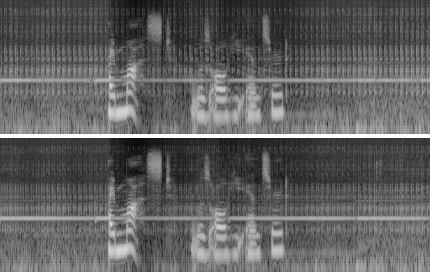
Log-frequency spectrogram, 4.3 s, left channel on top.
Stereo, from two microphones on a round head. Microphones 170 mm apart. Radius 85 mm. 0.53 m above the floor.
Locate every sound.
0.0 s a vehicle: 40° right (ahead or behind); by 4.3 s 30° right (ahead or behind)
1.1 s a woman speaking: 20° right (ahead or behind)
